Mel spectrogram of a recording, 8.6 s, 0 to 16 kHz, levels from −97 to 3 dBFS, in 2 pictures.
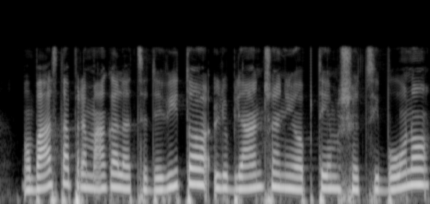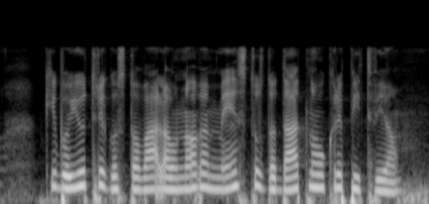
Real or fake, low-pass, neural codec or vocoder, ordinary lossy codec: real; 7.2 kHz; none; none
